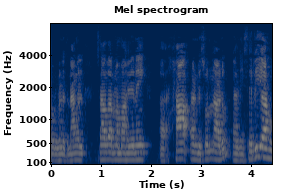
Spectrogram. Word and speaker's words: ح: வித்தியாசமாக இந்த எழுத்தை பொறுத்தவரையிலே ஆங்கிலத்திலே இருக்கின்ற எச்சுக்கும் வட ஹானாவுக்கும் வித்தியாசமான ஒரு ஓசையிலே இந்த எழுத்தை நாங்கள் உச்சரிக்க வேண்டும் ஹா ஹா என்று நாங்கள் உச்சரிக்க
